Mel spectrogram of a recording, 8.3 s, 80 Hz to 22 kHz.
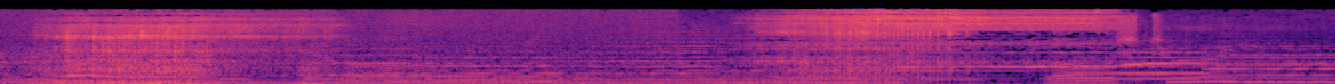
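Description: A man snores loudly in his sleep at 1 a.m., with long rasping, droning breaths that rise and fall in a steady rhythm, each inhale rumbling deep and harsh before easing off.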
